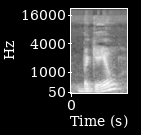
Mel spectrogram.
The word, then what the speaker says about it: Bagail: review of these uh beigail I believe that's how you pronounce up a gale packing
